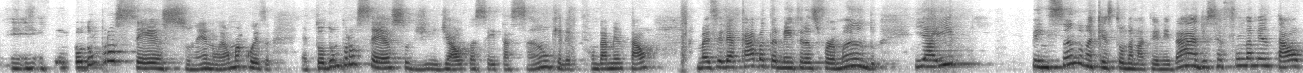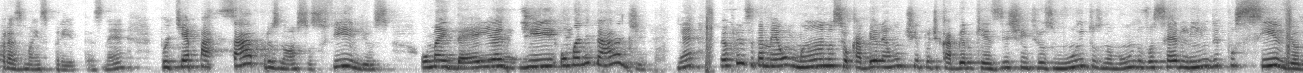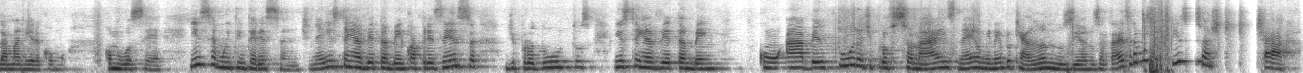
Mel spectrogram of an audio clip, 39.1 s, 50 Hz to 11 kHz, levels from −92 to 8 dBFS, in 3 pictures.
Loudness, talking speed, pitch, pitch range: -16 LUFS, 190 wpm, 220 Hz, 190-260 Hz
